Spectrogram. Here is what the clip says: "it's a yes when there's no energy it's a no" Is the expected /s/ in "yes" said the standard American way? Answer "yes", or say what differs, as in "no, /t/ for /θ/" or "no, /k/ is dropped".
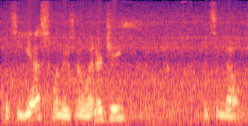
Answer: yes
